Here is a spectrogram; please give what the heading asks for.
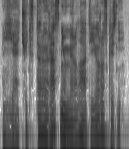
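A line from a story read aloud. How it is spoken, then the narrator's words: Theatrical sigh. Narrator (Russian): театрально вздохнула Аня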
